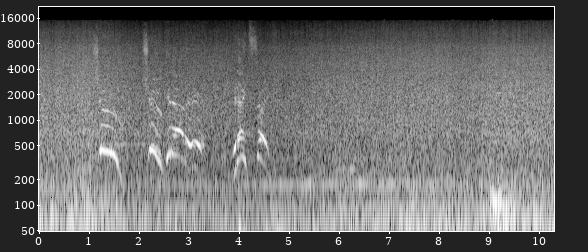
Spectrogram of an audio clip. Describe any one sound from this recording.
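Water splashes as someone wades through a river.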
